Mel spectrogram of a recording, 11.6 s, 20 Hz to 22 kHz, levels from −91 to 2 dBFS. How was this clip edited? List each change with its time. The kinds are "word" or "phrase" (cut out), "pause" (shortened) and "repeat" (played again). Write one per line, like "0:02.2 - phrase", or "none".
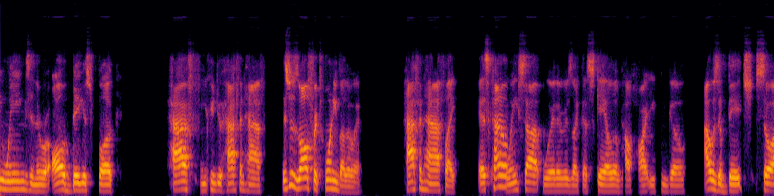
0:03.0 - word
0:05.1 - word
0:07.6 - word
0:09.3 - word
